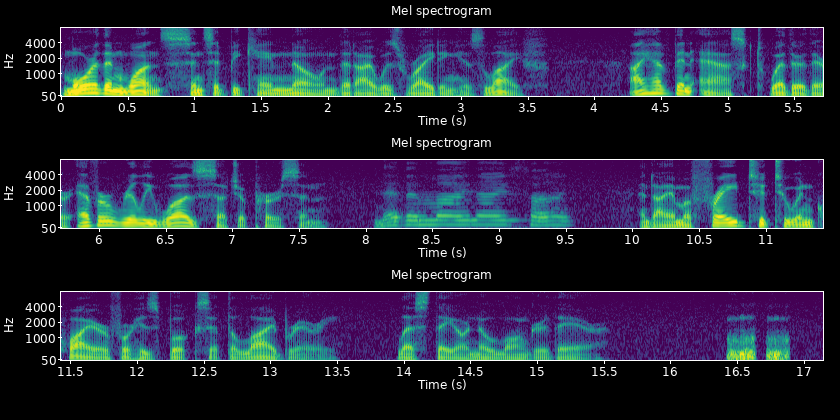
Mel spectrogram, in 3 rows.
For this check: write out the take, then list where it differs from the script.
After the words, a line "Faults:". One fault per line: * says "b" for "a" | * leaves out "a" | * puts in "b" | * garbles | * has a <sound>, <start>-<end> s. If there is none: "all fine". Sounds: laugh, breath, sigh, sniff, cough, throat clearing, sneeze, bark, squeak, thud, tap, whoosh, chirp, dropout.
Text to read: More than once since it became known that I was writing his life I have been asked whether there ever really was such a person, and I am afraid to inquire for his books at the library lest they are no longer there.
More than once since it became known that I was writing his life I have been asked whether there ever really was such a person, and I am afraid to to inquire for his books at the library lest they are no longer there.
Faults:
* has a sigh, 8.1-9.6 s
* puts in "to"
* has a laugh, 16.4-16.9 s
